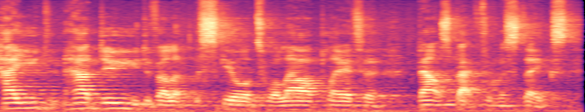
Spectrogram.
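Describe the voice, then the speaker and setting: A man with an English accent, ordinary pitch variation, audible room echo and noticeable background noise. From England. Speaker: sports psychologist. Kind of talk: interview.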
